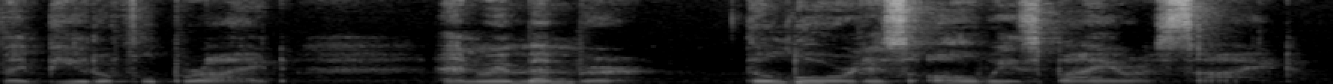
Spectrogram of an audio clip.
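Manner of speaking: calm her down gently, almost whispering; Joseph soothing. Acted. Joseph soothing Mary at night.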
